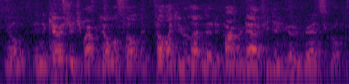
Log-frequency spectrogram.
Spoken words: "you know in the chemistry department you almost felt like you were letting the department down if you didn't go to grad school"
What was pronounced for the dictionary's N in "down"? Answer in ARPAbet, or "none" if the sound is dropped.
none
